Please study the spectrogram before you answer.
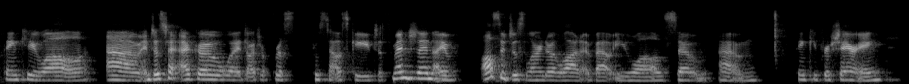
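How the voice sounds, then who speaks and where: A woman's voice: medium pitch, fairly even intonation, moderate pace, bright, forceful tone. Woman moderating a panel discussion.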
